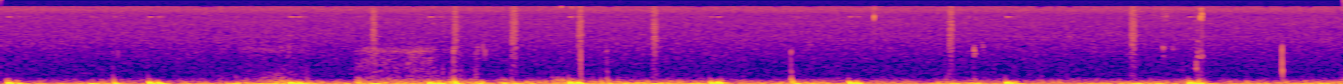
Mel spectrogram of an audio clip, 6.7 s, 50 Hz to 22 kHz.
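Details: Resting heartbeat recorded on waking from a nap, with uneven spacing and occasional pauses near 85 a minute; irregular heartbeat with skipped beats.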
